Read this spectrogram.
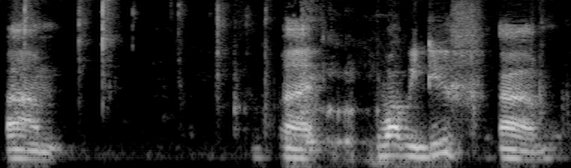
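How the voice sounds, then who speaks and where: A man's voice: medium pitch, slow pace, a little hiss or hum, poor audio. A man with a Southern US accent talking in a casual panel discussion, hesitant and full of fillers and restarts.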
